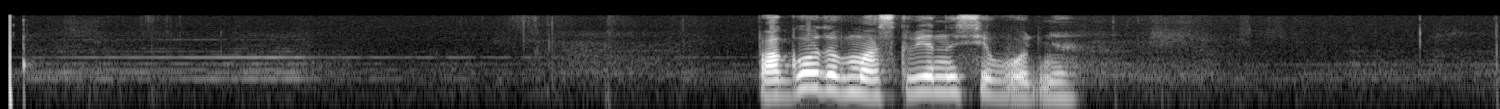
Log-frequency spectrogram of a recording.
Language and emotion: Russian, neutral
